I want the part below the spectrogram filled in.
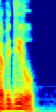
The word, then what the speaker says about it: видел: Я видел. – Видел, stress the first syllable.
